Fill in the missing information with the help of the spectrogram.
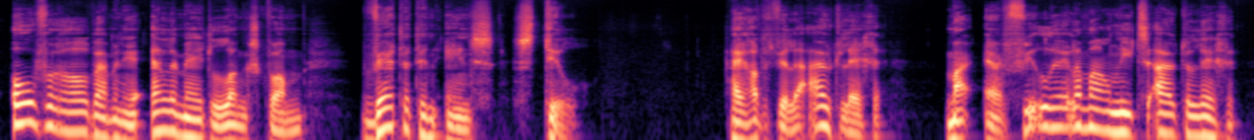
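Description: Male audiobook narrator, very animated pitch, dry close recording. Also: a little slow, no room sound. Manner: expressive storytelling voice. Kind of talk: audiobook reading of a children's story.

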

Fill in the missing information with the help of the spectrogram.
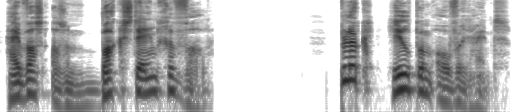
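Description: A man reads a children's story aloud in a low, husky voice, taking his time. His reading swings widely in pitch, and the close, dry recording has no room echo. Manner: slow, expressive reading.

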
